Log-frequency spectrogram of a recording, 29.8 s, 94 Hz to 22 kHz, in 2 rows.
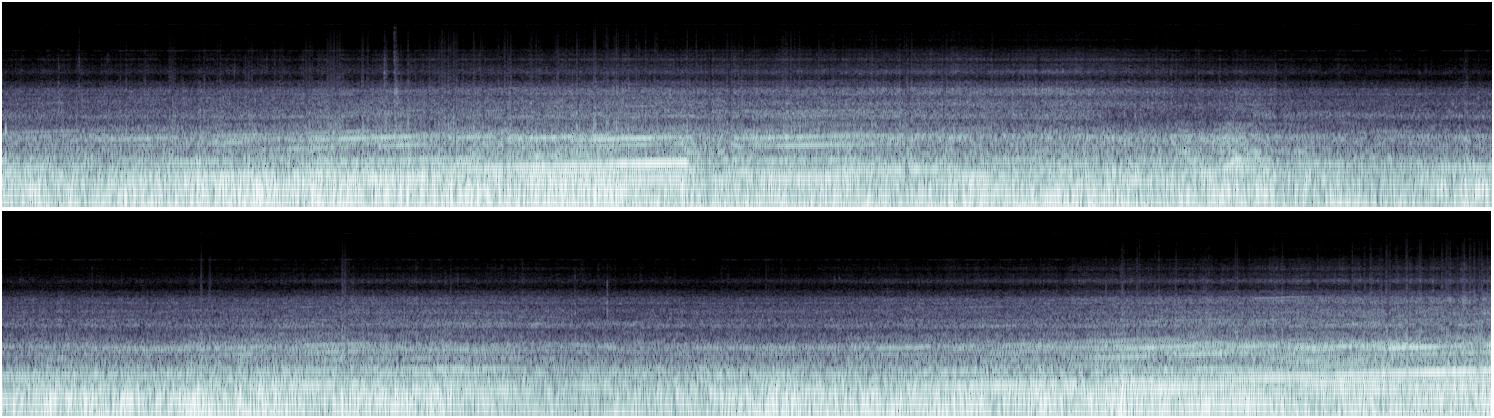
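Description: Porsche 911 GT3 flat-six engine heard from inside the cabin, running in third gear through corners. Over the last few seconds the revs climb steadily under hard acceleration.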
